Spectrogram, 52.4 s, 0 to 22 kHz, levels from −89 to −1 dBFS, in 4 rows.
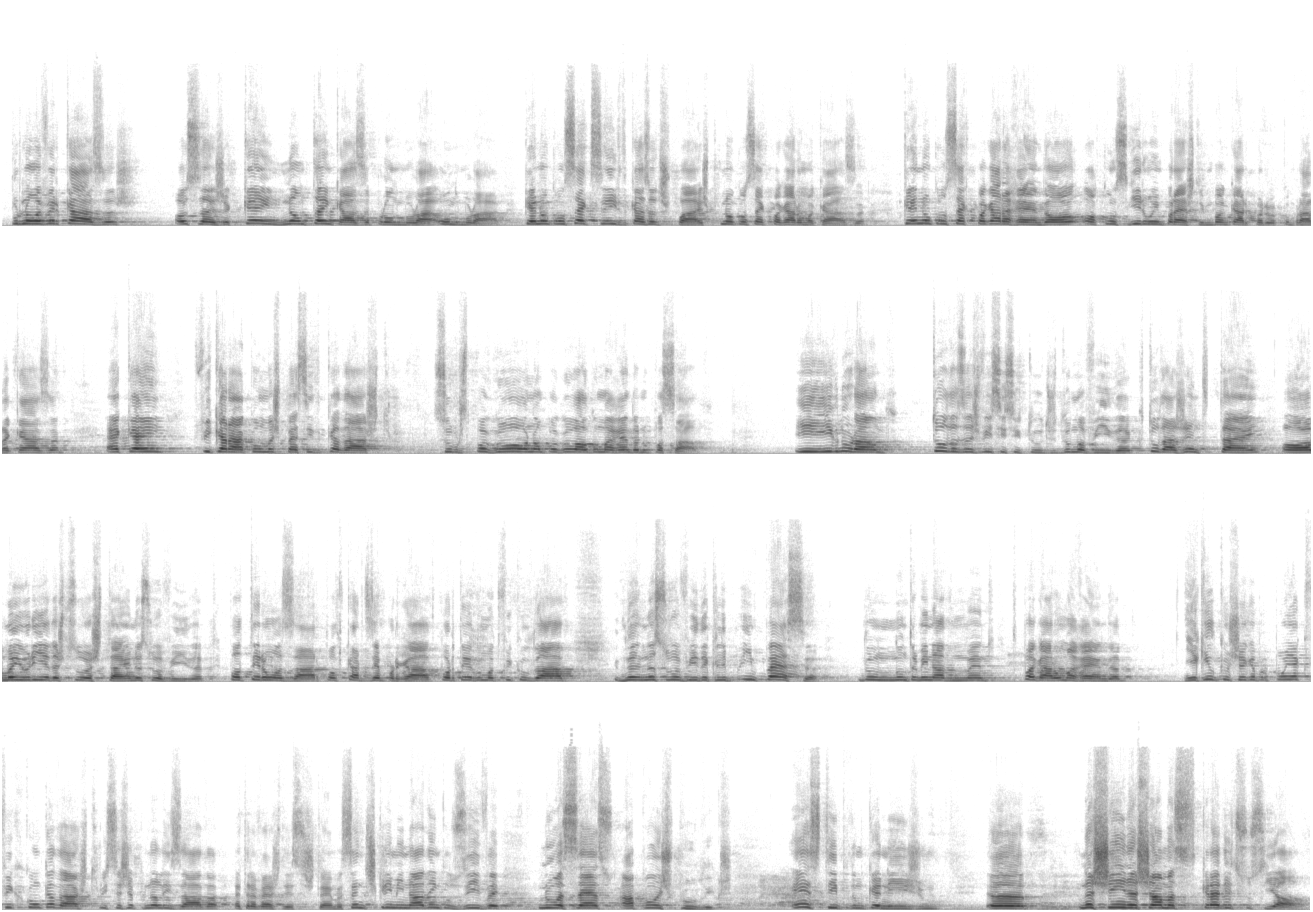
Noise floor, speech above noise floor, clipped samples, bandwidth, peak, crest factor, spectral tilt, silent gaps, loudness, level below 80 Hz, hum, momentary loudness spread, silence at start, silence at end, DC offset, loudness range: -62 dBFS; 29 dB; under 0.1%; 16.5 kHz; -12 dBFS; 22 dB; -3.5 dB/octave; none; -33 LUFS; -64 dBFS; none; 13 LU; 0.1 s; 0 s; under 0.1%; 5 LU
